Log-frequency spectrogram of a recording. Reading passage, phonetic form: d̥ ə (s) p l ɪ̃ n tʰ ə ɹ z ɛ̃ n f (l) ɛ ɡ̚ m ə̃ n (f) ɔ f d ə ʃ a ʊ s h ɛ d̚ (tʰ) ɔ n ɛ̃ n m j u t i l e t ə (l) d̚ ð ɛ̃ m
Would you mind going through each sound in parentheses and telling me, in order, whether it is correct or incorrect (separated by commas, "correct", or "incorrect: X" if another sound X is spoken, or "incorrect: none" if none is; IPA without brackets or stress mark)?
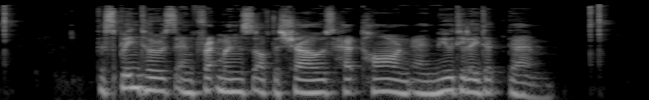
correct, incorrect: ɹ, incorrect: s, correct, incorrect: none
